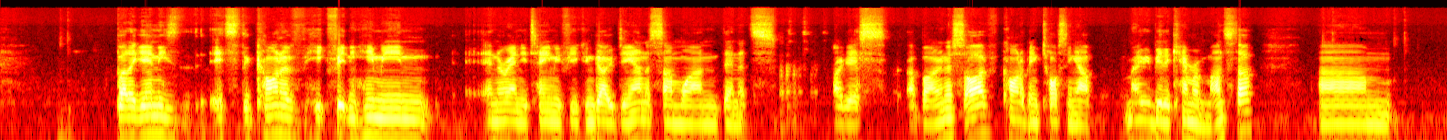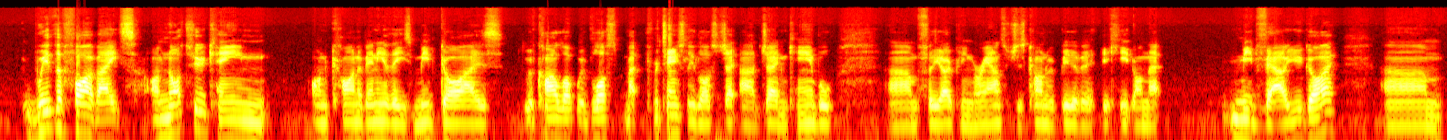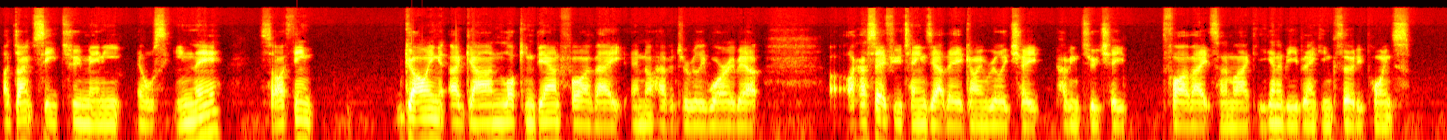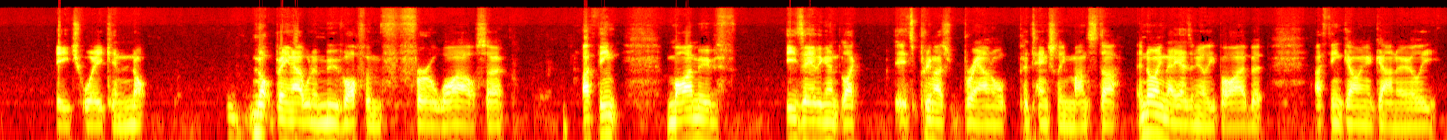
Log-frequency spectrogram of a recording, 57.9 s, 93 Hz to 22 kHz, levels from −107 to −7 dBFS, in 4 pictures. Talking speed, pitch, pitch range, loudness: 190 wpm, 90 Hz, 85-110 Hz, -18 LUFS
